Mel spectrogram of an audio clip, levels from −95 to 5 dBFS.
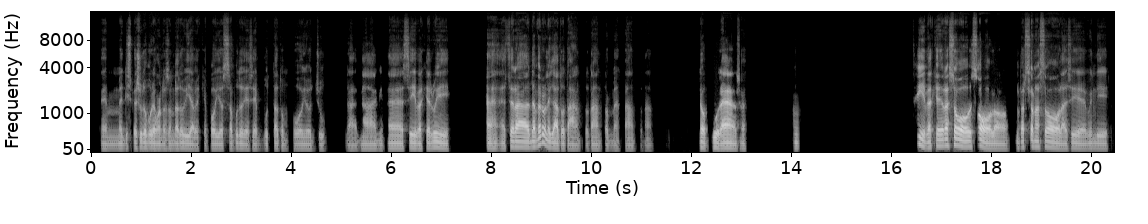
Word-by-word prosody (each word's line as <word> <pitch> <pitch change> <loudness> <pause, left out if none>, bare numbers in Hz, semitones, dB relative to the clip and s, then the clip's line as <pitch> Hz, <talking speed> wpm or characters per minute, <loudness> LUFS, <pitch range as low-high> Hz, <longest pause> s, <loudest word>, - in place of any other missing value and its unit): E 80 -1 -9
mi 75 +2 -10
è - - -5
dispiaciuto 90 +3 -4
pure 85 0 -1
quando 75 -2 -3
so' 80 - -8
andato 80 +2 -3
via, 80 -3 -2
perché 70 - -11
poi 75 -1 -4
ho 75 - -3
saputo 80 -1 -6
che 70 -2 -5
si - - -13
è - - -4
buttato 70 0 -9
un 70 -1 -16
pochino 75 -1 -7
giù - - -13 0.4
da 65 -1 -11
da 75 +1 -7
anni. 75 0 -10
Eh 80 -1 -2
sì, 85 -1 -2
perché 80 +1 -1
lui, 90 -2 0 0.6
eh 80 -2 -5
si - - -8
era 100 -2 +6
davvero 100 +1 +3
legato 80 - +1
tanto, 70 -2 -6
tanto 70 -2 -7
a - - -11
me 65 -1 -13
tanto, 65 -2 -12
tanto. - - -18 0.9
Io - - +1
pure 85 0 +5
eh, - - -7
cioè - - -9 1.0
mh. 85 - -7 2.3
Sì, - - +1
perché 95 +6 +1
era 120 +2 +5
so 115 -7 +7
solo, 80 -7 +3
una - - -12
persona 105 -2 0
sola, 90 -7 +2
sì, 90 - -8
e 75 -1 -3
quindi 80 -1 -6
80 Hz, 160 wpm, -23 LUFS, 75-85 Hz, 2.3 s, so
